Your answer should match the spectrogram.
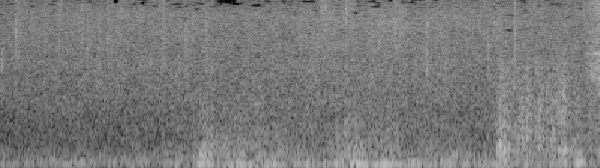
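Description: An even, rain-like hiss that fades in, with a deep thunder-like rumble building from about a second in.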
